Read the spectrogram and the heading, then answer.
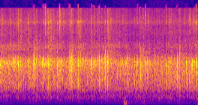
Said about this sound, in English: You're clapping in the second house right now.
